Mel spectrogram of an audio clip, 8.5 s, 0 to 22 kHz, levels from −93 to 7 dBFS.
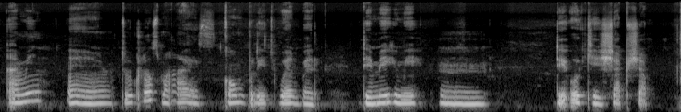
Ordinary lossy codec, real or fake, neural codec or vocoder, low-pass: none; fake; vocoder, 48 kHz, 128 mel bands, Vocos; none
